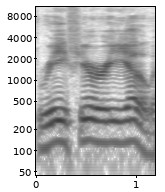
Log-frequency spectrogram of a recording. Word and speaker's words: Refugio: Yeah, it looks like refugio, but it's pronounced refugio.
